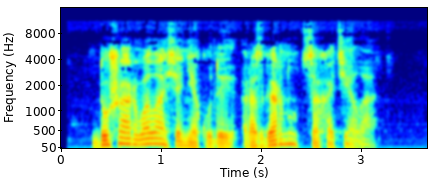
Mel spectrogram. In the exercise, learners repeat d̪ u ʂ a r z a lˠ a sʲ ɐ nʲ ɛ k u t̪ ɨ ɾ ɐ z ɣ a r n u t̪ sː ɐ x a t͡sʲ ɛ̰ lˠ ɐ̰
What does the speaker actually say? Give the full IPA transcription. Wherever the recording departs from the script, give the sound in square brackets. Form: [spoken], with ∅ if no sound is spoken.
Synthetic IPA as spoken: d̪ u ʂ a r [v] a lˠ a sʲ ɐ nʲ ɛ k u [d̪] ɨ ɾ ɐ z ɣ a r n u t̪ sː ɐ x a t͡sʲ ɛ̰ lˠ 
